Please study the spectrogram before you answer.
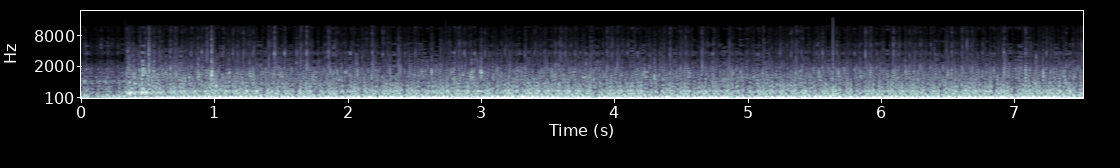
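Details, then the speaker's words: Harley-Davidson Sportster after carburetor rebuild, no adjustment, warmed up, choke off; before it died after minutes and backfired through carb: deep even V-twin lope, steady with no stumbles, misses or pops; normal idle. "all right oh yeah sounds like it's doing a whole lot better I haven't tweaked the carburetor at all yeah it's idling great"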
